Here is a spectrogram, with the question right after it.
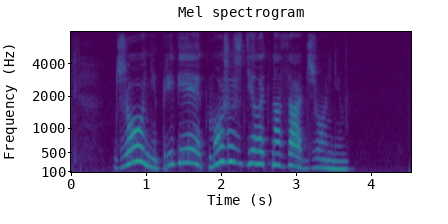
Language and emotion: Russian, positive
